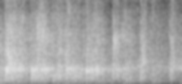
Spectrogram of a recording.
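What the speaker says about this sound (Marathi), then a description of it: "ज्यांनी टाळ्या वाजवलं त्याचं अभिनंदन" Brief, scattered applause from an audience at a news channel's fourth anniversary event in Narsingpur, a few loose claps over a soft crowd murmur.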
